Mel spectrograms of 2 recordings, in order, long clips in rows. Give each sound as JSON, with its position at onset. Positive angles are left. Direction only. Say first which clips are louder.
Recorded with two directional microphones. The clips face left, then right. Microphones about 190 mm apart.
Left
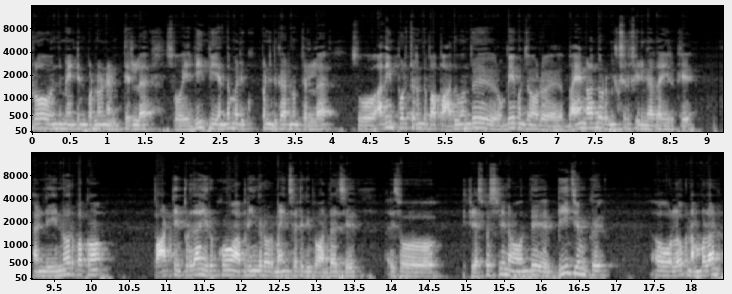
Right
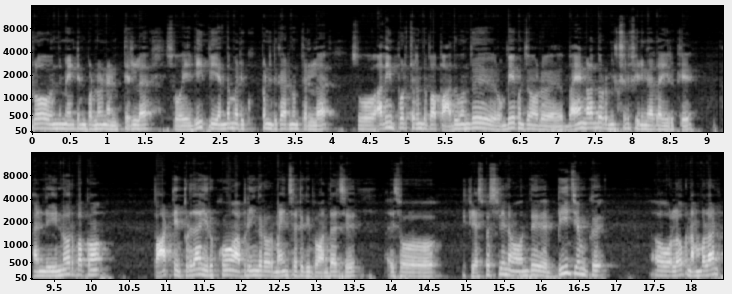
{"t": 0.0, "sound": "speech", "louder": "right 5 dB", "side_deg": -25}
